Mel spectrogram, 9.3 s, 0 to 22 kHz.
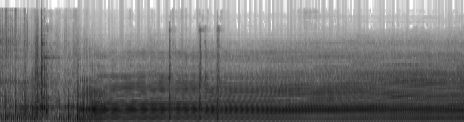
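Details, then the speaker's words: Moped two-stroke on a 76 main jet, known to be too rich, audio recorded from a backpack on a test ride: steady top-speed drone with a lumpy, uneven beat, four-stroking from rich jetting; jet going down to 74. "so just got back from that as you can hear there definitely was four stroking there so we're going to go down one sizeing jet from a 76 to a 74"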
